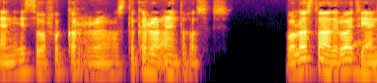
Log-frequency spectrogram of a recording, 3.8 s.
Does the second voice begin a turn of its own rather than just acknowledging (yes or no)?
no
